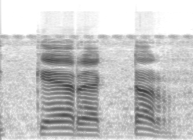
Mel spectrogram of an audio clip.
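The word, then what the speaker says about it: character: ए सी टी ई आर इसको हम पढ़ेंगे कैरेक्टर कैरेक्टर मतलब चरित्र एम ए सी एच आई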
